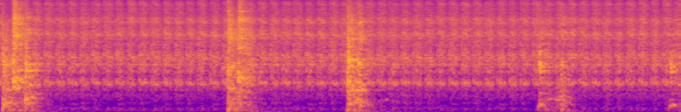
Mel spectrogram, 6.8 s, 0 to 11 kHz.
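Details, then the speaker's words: Toyota Corolla being reassembled, cranking on fresh gas: steady cranking broken by sharp backfire pops every second or two, never catches; flames out the exhaust, no timing mark on timing light, timing suspected 180 degrees out, distributor then re-timed. "okay so we just threw a a timing light on there and I don't see any mark at all while we're cranking it so thinking it might be 180 degrees off"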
